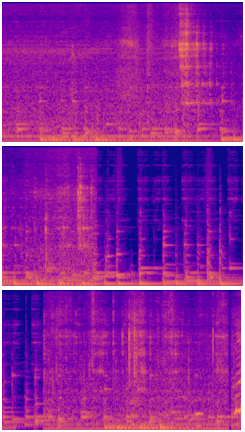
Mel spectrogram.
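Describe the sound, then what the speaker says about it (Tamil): Cubes of chapati fried and stirred in a pan, with a soft oil sizzle under repeated scraping and clinking of a spatula against the pan, quiet and close, pausing briefly midway before stirring resumes. "இப்போ இதை ஃப்ரை பண்ணி போட்டு அது கூட மிக்ஸ் பண்ணலாம்"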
